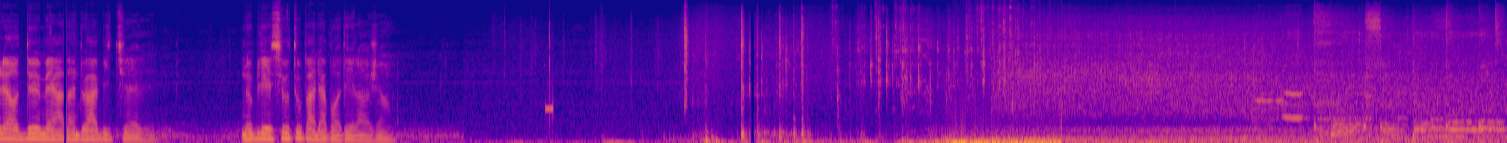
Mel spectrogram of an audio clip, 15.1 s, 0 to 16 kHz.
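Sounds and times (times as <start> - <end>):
truck engine rumble: 8.9 - 15.0.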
